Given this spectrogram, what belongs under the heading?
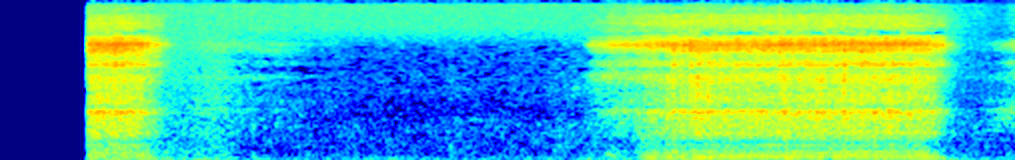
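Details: Person who did not know they snore, recorded asleep: loud, harsh rattling snores on breaths with quieter breaths between them; snoring.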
